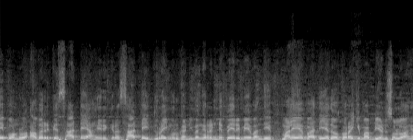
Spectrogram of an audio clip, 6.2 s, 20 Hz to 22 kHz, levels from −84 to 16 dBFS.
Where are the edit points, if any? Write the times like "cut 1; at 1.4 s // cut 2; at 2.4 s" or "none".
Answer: none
